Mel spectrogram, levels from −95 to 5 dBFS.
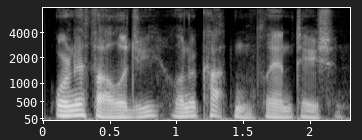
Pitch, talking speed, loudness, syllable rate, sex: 100 Hz, 130 wpm, -18 LUFS, 5.7 syllables/s, male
